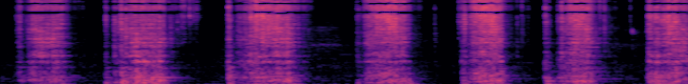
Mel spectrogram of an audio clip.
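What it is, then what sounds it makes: Metal tart tin. A silicone spatula rubs and scrapes across the dark textured nonstick base of a shallow, round fluted metal tart tin that is empty apart from crumbs. Seven separate raspy, filing-like strokes are heard, each a broad swish with a low, soft body and a bright hiss on top, separated by short pauses.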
